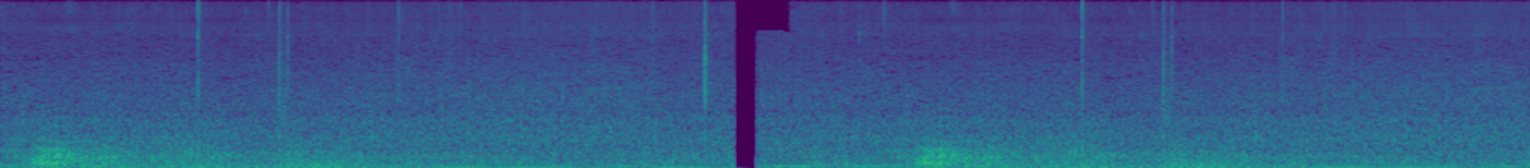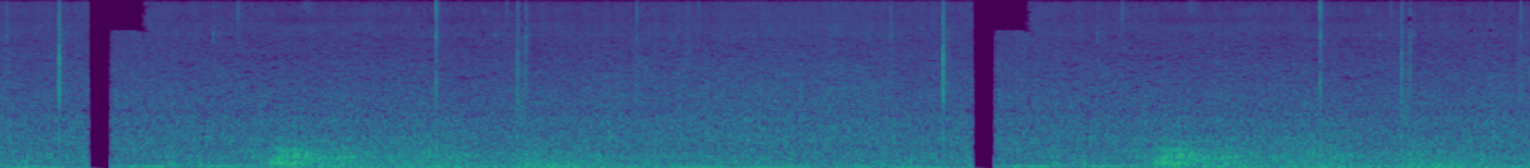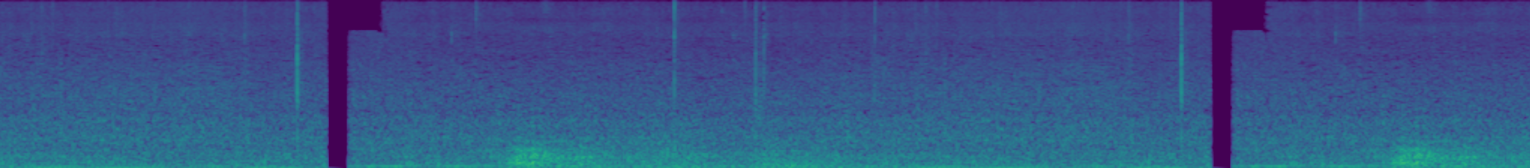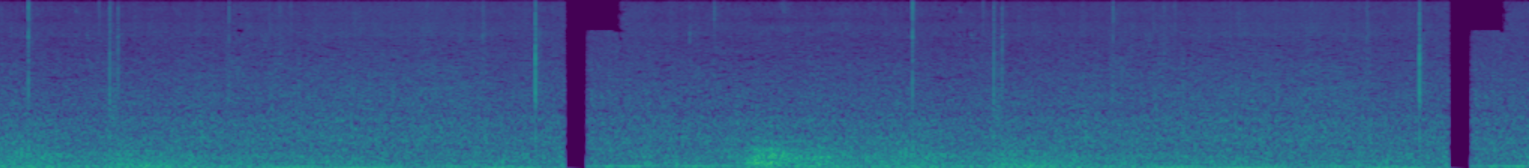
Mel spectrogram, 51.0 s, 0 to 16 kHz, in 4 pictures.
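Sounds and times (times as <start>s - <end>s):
low thunder rumble: 0.0s - 5.5s, 6.6s - 12.6s, 14.0s - 20.2s, 21.3s - 27.8s, 28.7s - 35.2s, 36.1s - 42.6s, 43.4s - 49.7s
rain on a roof: 0.0s - 50.9s
water drips ticking: 45.5s - 46.8s.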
